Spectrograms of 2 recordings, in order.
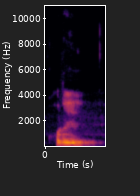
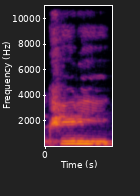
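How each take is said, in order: First: The first syllable sounds like 'kwuh'. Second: The first syllable sounds like 'kwee'. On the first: This is how it is said in Korea. "우리나라에서는 쿼리라고 합니다" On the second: This is the original pronunciation. "원래 퀴리, 퀴리라고 발음을 하지만"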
